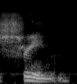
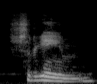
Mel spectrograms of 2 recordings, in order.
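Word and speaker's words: श्रीं: quality of abundance is shreem sh-r long i m shreem that is the quality of abundance and it belongs to lakshmi as it would and when you chant shreem you're calling upon abundance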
